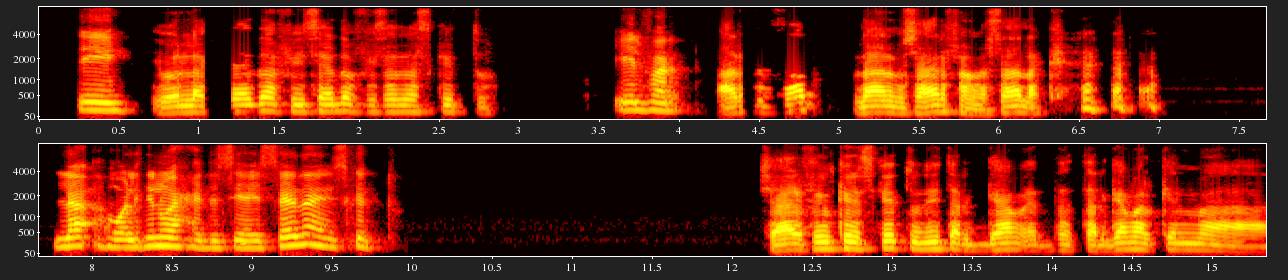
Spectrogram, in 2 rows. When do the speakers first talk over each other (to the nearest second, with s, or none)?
none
